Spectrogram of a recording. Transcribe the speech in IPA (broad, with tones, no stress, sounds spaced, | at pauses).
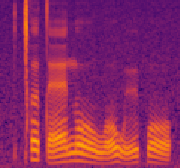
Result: ǀʰ ə˥ t ɛː˩˥ n oː˥˩ w o˩˥ w ʉː˩˥ p o˥˩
